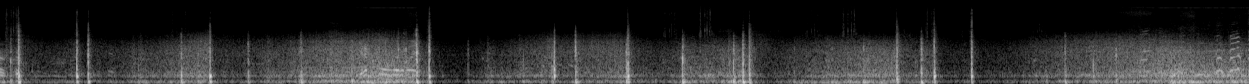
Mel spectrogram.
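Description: Aerial fireworks shells bursting in a rapid, irregular series of sharp bangs, over a rising rush of noise that builds and cuts off twice.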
